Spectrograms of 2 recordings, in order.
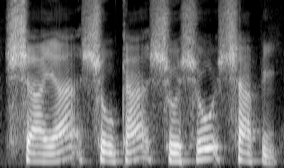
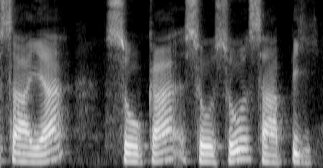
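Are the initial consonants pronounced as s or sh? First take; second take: sh; s. First: Each word begins with a spread sh sound. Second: Each word begins with a thin s sound. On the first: "Kalau shin" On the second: "kalau lafadz sin itu"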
